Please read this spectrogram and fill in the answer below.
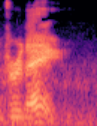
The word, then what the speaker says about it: Drennai: I only ask one thing, and that is that you stop these people from invading the Drennai." Not the Drennai. I think I've been saying the name wrong the whole time. – No, you in fact have been saying it correctly the whole time.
